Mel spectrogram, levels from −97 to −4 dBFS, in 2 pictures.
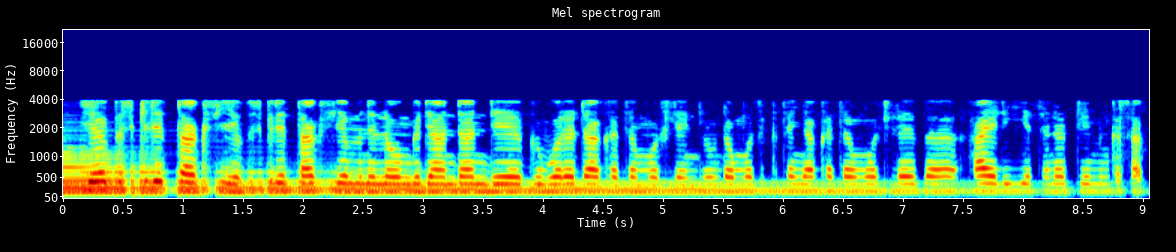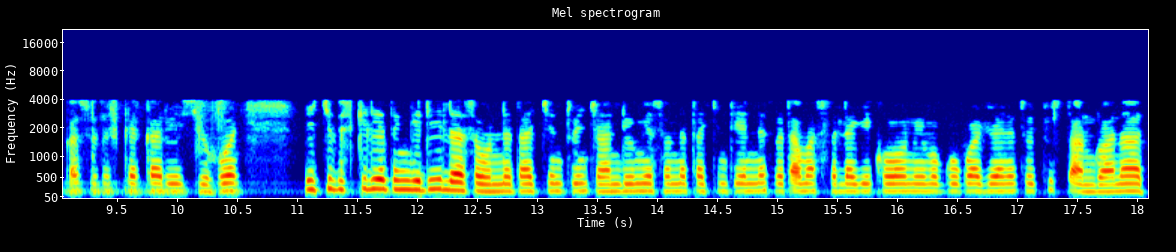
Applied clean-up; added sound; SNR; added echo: neural mask model RNNoise.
